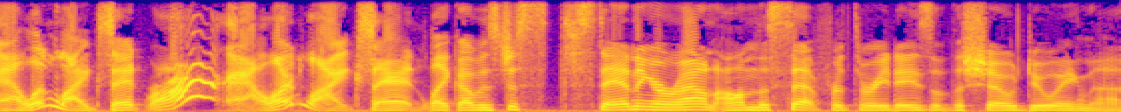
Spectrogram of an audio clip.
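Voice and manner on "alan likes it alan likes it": swooping, sing-song parrot voice, repeating itself. Asked by the interviewer to show his parrot role, he performs: parrot voice. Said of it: "Let me hear your parrot".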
